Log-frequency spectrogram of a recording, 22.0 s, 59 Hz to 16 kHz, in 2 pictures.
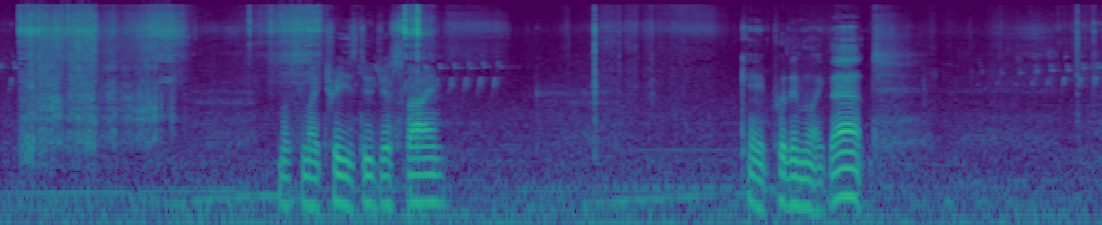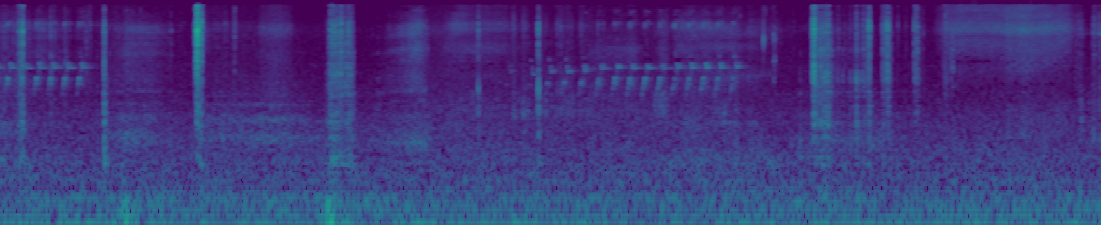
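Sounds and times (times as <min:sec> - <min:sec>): songbird trilling: 0:03.7 - 0:05.2, 0:09.8 - 0:12.0, 0:16.3 - 0:18.5
sharp clicks and rustles: 0:18.6 - 0:20.7.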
